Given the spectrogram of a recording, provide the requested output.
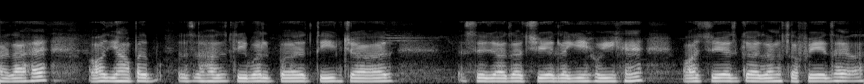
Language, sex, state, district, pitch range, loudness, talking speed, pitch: Hindi, male, Uttarakhand, Tehri Garhwal, 150-155 Hz, -14 LUFS, 165 wpm, 150 Hz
